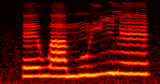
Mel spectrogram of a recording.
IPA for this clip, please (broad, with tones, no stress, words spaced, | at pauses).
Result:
ɛ˧wa˧ mũ˧ji˦lɛ̃˦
